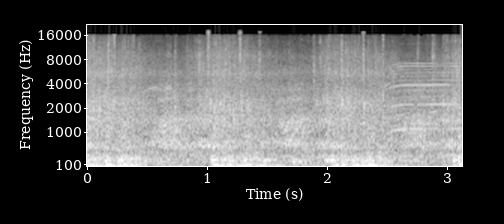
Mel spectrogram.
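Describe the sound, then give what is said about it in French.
A stadium crowd roars with shouting and cheering, a dense, loud wall of voices that swells in rhythmic surges roughly once a second, like a chant. “C'est le seul lieu aujourd'hui où je peux hurler de toutes mes forces sur quelque chose.”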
